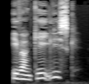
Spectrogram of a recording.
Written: evangelisk

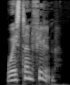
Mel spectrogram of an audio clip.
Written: westernfilm

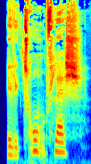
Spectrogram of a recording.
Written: elektronflash

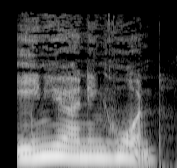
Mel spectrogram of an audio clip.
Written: enhjørninghorn

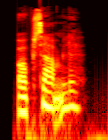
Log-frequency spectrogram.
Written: opsamle

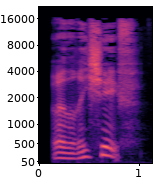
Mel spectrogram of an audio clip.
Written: rederichef

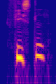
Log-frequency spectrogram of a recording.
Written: fistel

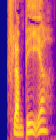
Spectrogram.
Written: flambere

